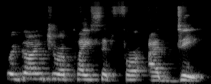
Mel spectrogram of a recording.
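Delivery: ordinary delivery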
